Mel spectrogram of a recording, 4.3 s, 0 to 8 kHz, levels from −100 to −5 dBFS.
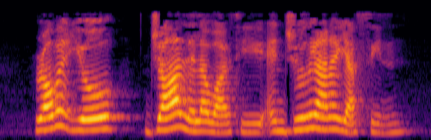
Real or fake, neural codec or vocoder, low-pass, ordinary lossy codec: real; none; 7.2 kHz; MP3, 24 kbps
